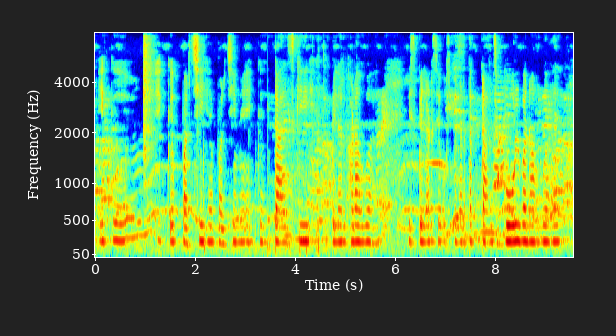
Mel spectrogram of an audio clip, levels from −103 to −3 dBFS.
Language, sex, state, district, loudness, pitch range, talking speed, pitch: Hindi, female, Bihar, Darbhanga, -20 LUFS, 215-225 Hz, 155 wpm, 215 Hz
